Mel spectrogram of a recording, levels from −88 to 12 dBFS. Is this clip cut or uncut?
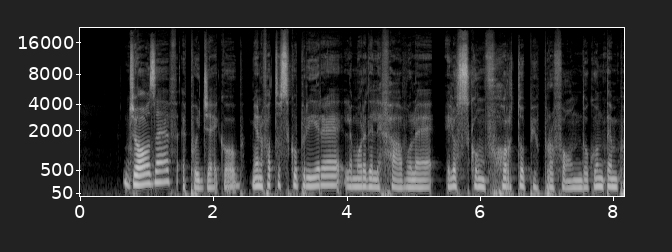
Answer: cut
